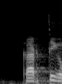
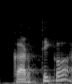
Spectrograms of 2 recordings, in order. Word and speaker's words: Kartika: One is Kumara Purnima and another is Kartika Purnima. Based on the pronunciation in Odisha, I am using the words like Kartika and Kumara. So you can think it like Kartik and Kumar.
